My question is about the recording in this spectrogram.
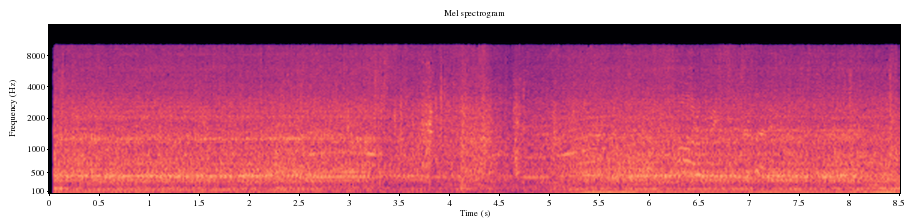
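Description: UAZ 469 off-roader's engine and drivetrain running as it drives slowly over rough grass, heard from inside the vehicle, with a steady whine over the low engine hum that fades about three and a half seconds in.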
